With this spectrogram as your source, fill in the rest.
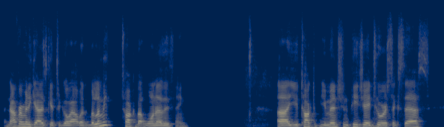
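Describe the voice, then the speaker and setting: Against a quiet background, a man with an unremarkable speaking voice talks at a fairly quick pace, his pitch fairly high and his intonation fairly even. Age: 60s. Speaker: podcast host, college golf coach. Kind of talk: podcast interview.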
